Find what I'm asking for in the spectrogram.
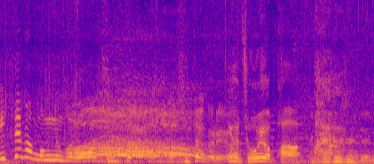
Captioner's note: !!!!!!woah!!!!!!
